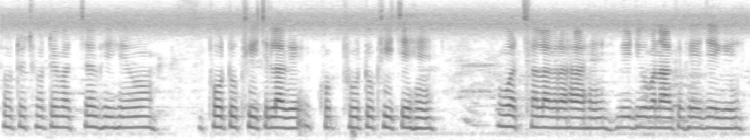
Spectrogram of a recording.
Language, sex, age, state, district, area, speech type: Hindi, female, 30-45, Uttar Pradesh, Pratapgarh, rural, spontaneous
